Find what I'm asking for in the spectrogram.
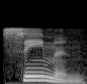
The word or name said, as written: semen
